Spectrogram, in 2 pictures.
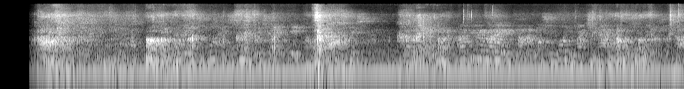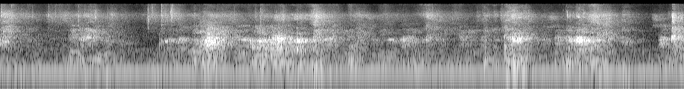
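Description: Staffordshire Bull Terriers fighting, with rough growls and snarls over human voices and a steady low hum.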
